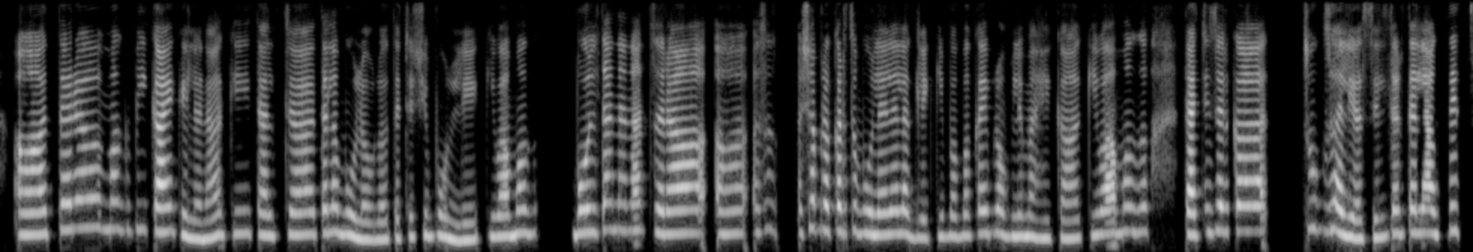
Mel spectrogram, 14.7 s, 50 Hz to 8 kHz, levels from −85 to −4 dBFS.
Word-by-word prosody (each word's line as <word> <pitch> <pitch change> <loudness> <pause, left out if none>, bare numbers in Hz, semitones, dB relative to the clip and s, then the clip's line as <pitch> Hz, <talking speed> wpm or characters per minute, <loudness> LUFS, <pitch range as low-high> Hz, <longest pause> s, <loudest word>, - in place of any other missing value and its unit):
अ, 255 0 +4
तर 310 0 +1
अ, 340 +1 0
मग 320 -1 -5
मी 315 0 -8
काय 285 0 +7
केलं 220 -5 0
ना, 225 +3 +1
की 270 0 -7
त्याच्या 255 +1 0
त्याला 280 +1 +1
बोलावलं, 200 -3 0
त्याच्याशी 230 +3 -6
बोलले 200 -4 0
किंवा 235 0 +1
मग 265 +1 -1 0.4
बोलताना 305 +3 +1
ना, 155 - +1
जरा 265 -1 +4 0.4
अ, - - 0 0.4
असं 315 +3 -12 0.2
अशा 330 +5 0
प्रकारचं 300 -2 0
बोलायला 260 0 +1
लागले, 220 -5 -1
की 235 - -4
बाबा 235 +1 -4
काही 270 0 0
प्रॉब्लेम 240 -3 -2
आहे 215 -2 -2
का? 210 -1 -1
किंवा 250 +2 +3
मग 290 0 -4 0.4
त्याची 255 +2 +5
जर 295 0 +1
का 295 0 +3 0.6
चूक 325 -1 -6
झाली 275 -6 +4
असेल 220 +3 -2
तर 270 0 +1
त्याला 275 0 +4
अगदीच 270 +2 -2
265 Hz, 170 wpm, -25 LUFS, 235-285 Hz, 0.6 s, काय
